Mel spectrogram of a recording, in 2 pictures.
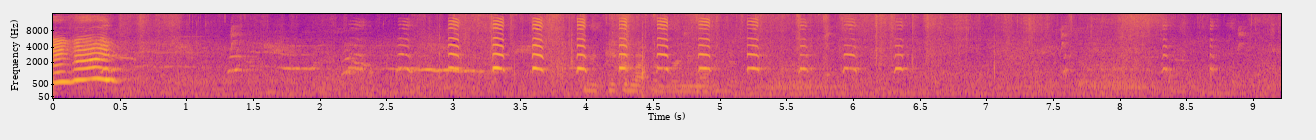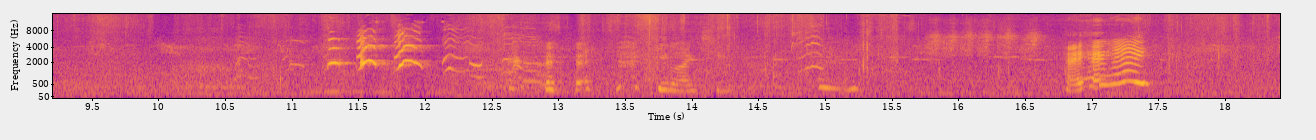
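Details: Litter of toy-size Toy Schnauzer puppies from a Black and White Parti female and a Salt and Pepper male, playing outside; shrill, squeaky yelps come in quick harmonic bursts, then scattered whines, with a woman calling to them.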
